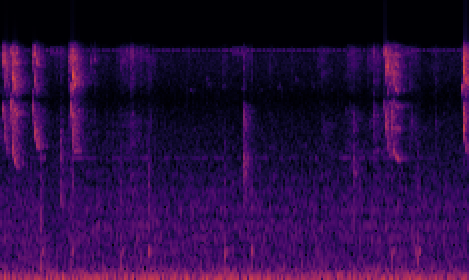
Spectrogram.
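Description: Common waxbills give high, thin, sharp chips in small bursts, irregularly spaced, with faint softer clicks and ticks between them.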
